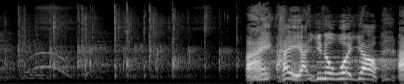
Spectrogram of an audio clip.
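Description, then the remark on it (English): An audience claps in a steady, scattered patter at moderate volume, and then a loud, forceful voice cuts in and speaks over the fading applause. “I ain't worried about you clapping, because what I'm telling is the truth.”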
